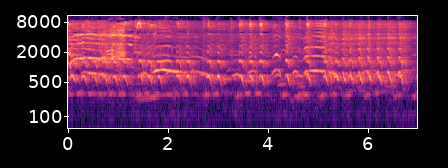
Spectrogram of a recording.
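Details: A noisy group of monkeys answering one another: dense, overlapping rows of quick downward-sweeping harmonic calls fill the whole stretch, with a sustained low tone and occasional higher arched notes.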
